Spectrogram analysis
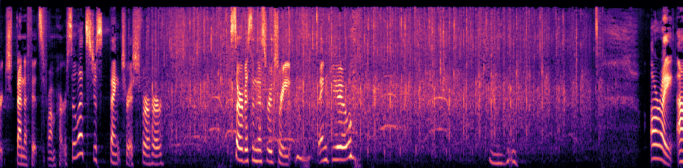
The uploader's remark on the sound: preached during the third session at our 2022 Women's Retreat on April 9, 2022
